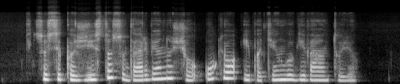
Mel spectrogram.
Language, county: Lithuanian, Vilnius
